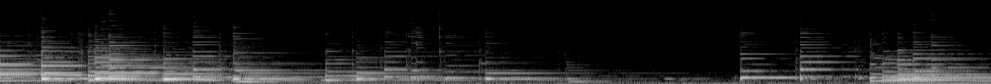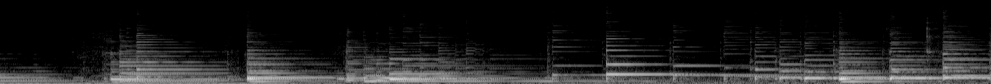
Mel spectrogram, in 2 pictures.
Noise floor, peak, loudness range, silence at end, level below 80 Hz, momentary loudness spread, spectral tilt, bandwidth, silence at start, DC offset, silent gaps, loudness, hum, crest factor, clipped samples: -47 dBFS; -4 dBFS; 12 LU; 0 s; -42 dBFS; 19 LU; -9.5 dB/octave; 6.4 kHz; 0 s; under 0.1%; none; -23 LUFS; none; 20 dB; under 0.1%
